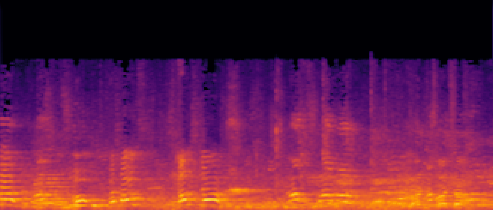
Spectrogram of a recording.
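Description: Many high-pitched voices, children's among them, shouting and calling out over one another in a large sports hall.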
